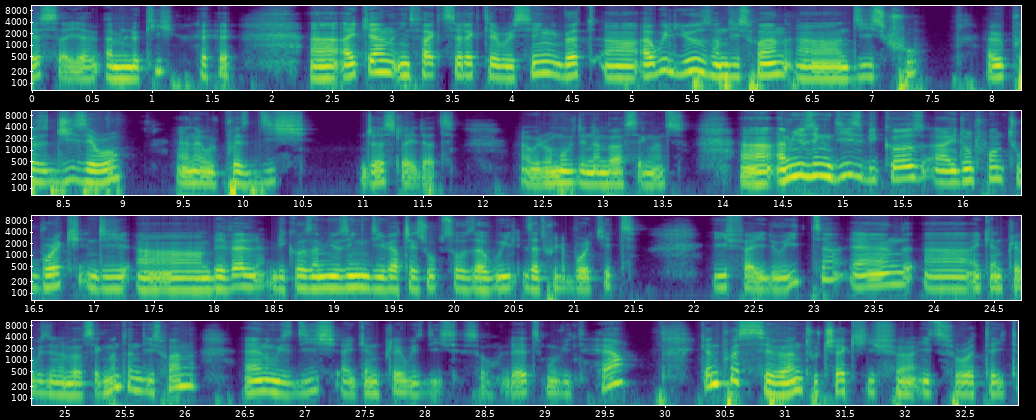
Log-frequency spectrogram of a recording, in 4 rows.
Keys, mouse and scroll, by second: 0.5-2.3 middle drag, 2.3 Tab, 3.0 a, 4.8 Tab, 5.5 ctrl+middle click, 6.2 space, 13.2 middle click, 20.0 middle click, 29.5 middle click.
